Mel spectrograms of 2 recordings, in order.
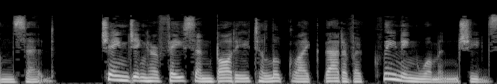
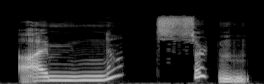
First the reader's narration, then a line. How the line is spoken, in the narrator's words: Elokar said hesitantly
